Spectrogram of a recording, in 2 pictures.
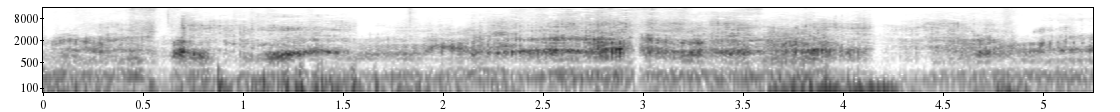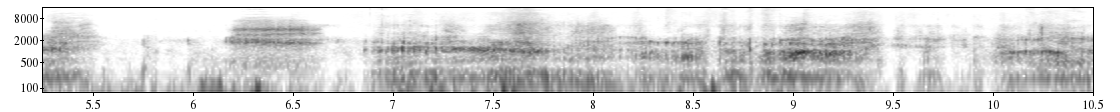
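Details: Staffordshire bull terrier tugging and playing with a tyre, growling in low rough waves with short pauses, plus knocks and rubbing noises from the tyre.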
